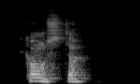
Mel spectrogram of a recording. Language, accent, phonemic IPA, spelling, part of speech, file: French, Canada, /kɔ̃s.ta/, constat, noun, LL-Q150 (fra)-constat.wav
- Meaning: 1. constat 2. assessment, analysis 3. report, statement; fact 4. observation, conclusion, view, opinion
